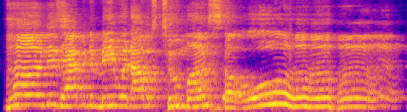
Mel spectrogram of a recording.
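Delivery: high, exaggerated fake wailing; mock crying. Mimicking a drunk woman's sob story, mock crying. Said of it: "she start crying and start talking about".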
